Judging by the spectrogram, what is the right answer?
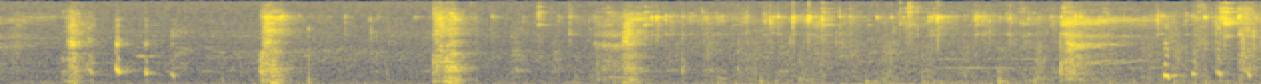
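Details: A sound labelled both as barking and as coughing by an animal named in the recording; cough.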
